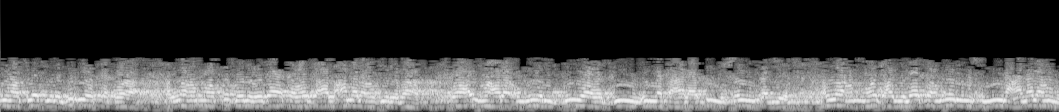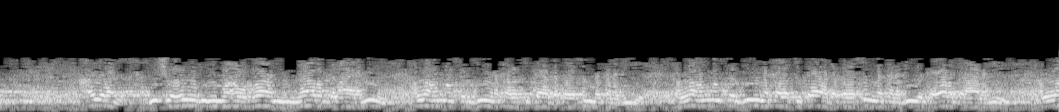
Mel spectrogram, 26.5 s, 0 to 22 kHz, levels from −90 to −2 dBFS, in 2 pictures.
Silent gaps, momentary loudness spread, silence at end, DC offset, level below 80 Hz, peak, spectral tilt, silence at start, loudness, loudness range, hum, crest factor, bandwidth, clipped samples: none; 2 LU; 0 s; under 0.1%; -50 dBFS; 0 dBFS; -11 dB/octave; 0 s; -13 LUFS; 1 LU; none; 12 dB; 3.2 kHz; under 0.1%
